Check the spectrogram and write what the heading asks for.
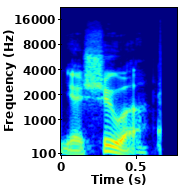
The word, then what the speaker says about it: Yeshua: close enough for most people to justify the pronunciation Yeshua foreign did become the proper pronunciation of this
